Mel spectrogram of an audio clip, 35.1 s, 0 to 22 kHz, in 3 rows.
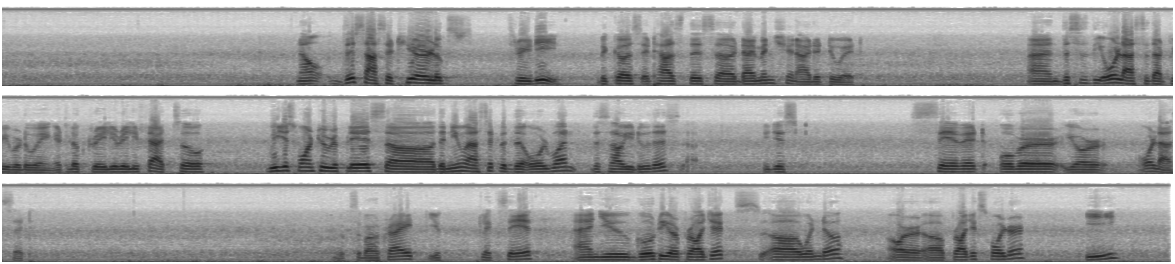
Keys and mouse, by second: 10.4 click, 14.3 click, 18.1 click, 22.1 click, 27.5 click, 30.0 click, 33.7 click.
